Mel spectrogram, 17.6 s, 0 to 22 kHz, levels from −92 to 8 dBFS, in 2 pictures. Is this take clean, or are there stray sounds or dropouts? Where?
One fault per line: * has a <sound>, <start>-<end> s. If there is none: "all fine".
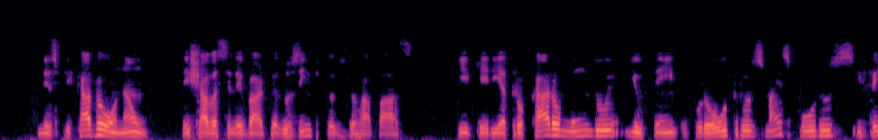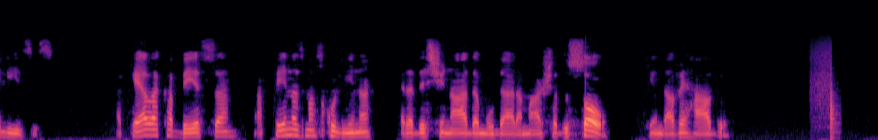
* has a thud, 16.9-17.2 s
